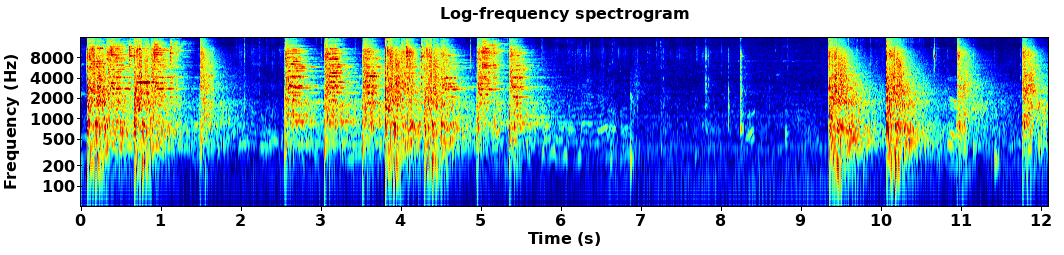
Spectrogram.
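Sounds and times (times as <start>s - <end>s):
ringing steel targets: 0.0s - 6.0s.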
